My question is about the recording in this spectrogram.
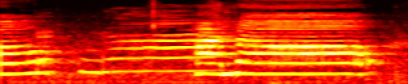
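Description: A high-pitched, sing-song voice holding one drawn-out vowel for about a second and a half, starting about half a second in.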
